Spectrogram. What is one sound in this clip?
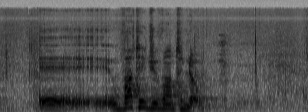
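An elderly man speaks calmly.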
